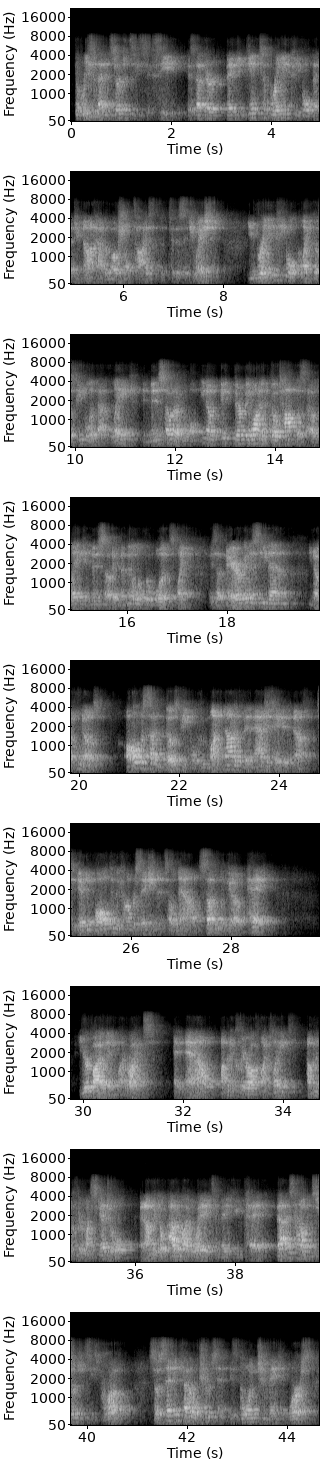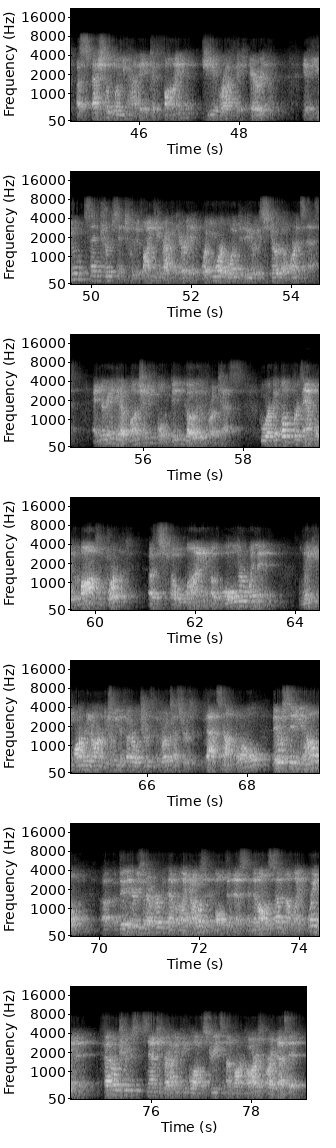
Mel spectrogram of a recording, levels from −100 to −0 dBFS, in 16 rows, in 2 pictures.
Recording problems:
room echo; strong; dies away in 0.8 s
off-mic speech; far
thin; somewhat; fading below 650 Hz
garbled, watery; slightly; nothing above 8 kHz

